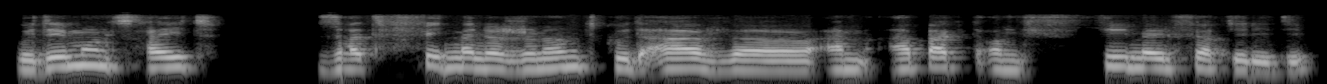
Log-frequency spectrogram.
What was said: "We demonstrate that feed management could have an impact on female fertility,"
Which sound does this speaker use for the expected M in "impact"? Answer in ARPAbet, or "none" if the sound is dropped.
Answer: none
